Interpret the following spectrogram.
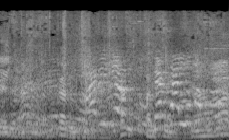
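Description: Several people talking at once, their voices overlapping in a crowd.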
